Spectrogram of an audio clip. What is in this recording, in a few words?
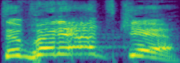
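status check, battlechatter, Russian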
